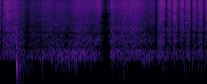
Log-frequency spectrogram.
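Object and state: Fabric throw pillow being scratched.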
